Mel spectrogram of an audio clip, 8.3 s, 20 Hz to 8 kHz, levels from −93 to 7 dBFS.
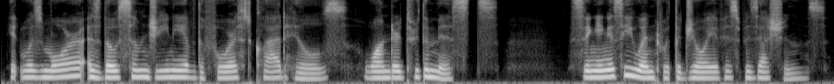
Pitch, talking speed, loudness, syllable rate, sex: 180 Hz, 185 wpm, -18 LUFS, 4.5 syllables/s, female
